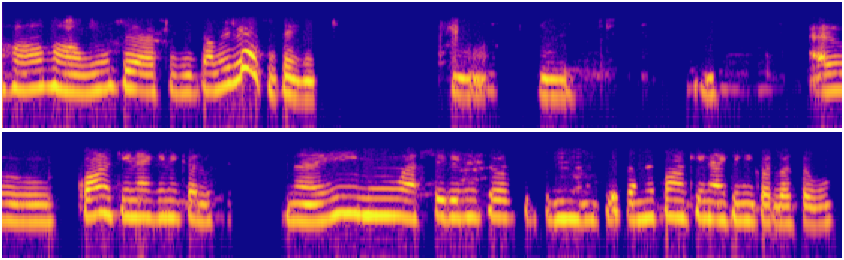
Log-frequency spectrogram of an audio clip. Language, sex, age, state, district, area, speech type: Odia, female, 60+, Odisha, Gajapati, rural, conversation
